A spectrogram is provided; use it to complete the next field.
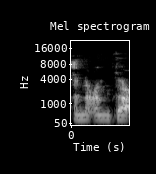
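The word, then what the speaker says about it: أَنْعَمْتَ: An'amta alayhim. An. Should be very clear. It's not anamta. It's not anamta. No. An-amta. So let us practice the syllables separately as per Tajweed tip number 3.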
